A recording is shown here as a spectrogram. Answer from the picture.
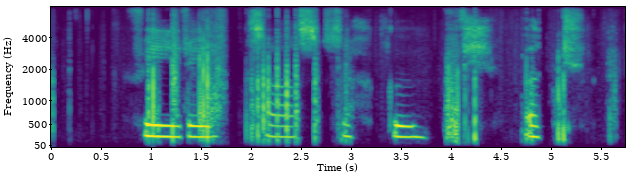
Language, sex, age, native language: Icelandic, male, 9, Icelandic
